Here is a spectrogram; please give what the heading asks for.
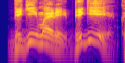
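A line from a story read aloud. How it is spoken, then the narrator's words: Shouted. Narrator (Russian): крикнул он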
